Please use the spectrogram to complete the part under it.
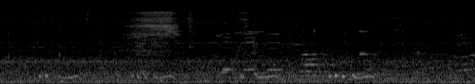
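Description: Wild pigeons cooing at a zoo park in Multan, low soft coos repeating through the clip over general outdoor background noise, with faint voices around.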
